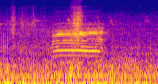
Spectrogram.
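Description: A sheep bleats loudly nearby.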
